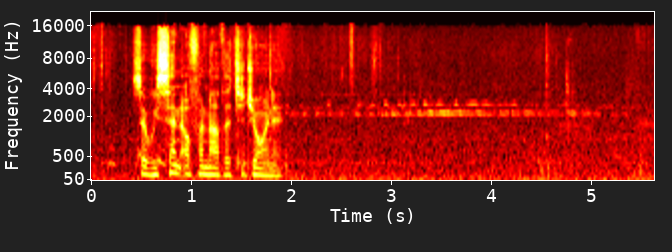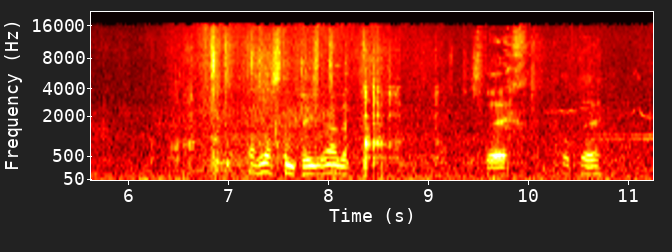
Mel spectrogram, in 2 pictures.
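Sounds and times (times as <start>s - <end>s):
wind gusting across a microphone outdoors: 0.0s - 11.2s
speech: 0.4s - 2.1s, 7.2s - 8.5s, 9.6s - 10.8s
faint thin tone: 1.9s - 5.8s.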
